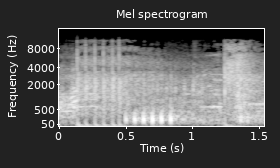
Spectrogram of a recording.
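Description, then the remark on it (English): A rapid burst of automatic gunfire in Gaza during a temporary four-day ceasefire, as Palestinians apparently tried to return to homes in northern Gaza: a dozen or so sharp cracks in quick rhythm, then a louder single blast or crack, with faint background noise. “CBS News captured automatic gunfire ringing out as a group of Palestinians apparently attempted to return to their homes in northern Gaza after evacuating during the fighting.”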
